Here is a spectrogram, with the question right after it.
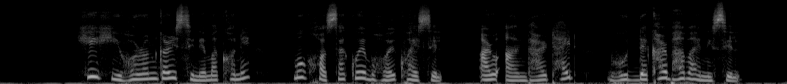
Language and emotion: Assamese, fearful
